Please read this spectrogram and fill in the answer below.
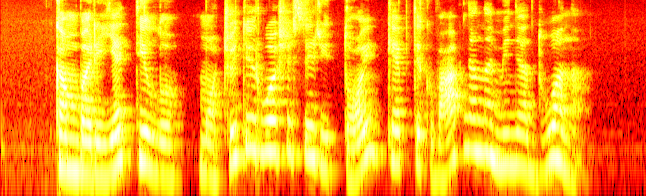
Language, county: Lithuanian, Marijampolė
